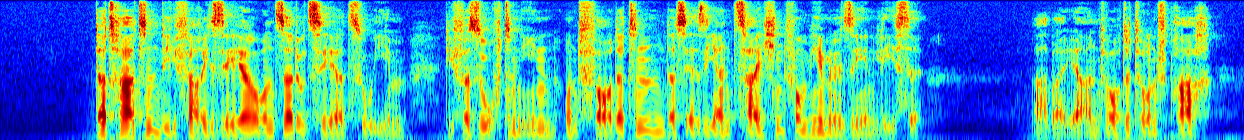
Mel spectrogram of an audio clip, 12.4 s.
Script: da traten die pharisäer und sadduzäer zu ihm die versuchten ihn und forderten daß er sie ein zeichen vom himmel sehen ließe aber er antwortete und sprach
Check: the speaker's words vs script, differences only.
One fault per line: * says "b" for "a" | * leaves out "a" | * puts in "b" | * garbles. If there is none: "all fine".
all fine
